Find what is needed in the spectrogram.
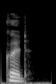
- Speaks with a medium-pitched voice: Yes, medium, 160 Hz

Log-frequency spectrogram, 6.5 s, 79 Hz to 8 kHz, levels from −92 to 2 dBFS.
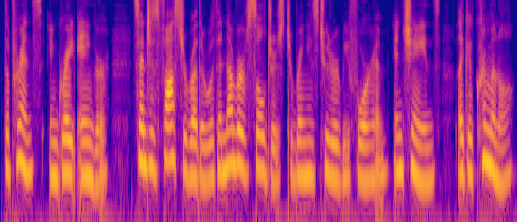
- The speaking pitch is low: No, high, 220 Hz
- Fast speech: Yes, fast, 230 wpm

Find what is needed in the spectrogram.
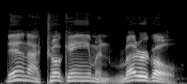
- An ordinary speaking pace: No, fast, 255 wpm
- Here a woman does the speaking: No, male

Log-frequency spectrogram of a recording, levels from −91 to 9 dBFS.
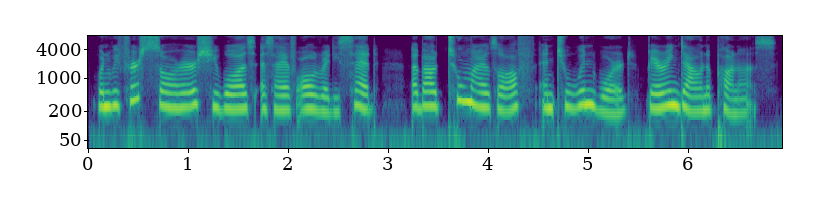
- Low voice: No, high, 240 Hz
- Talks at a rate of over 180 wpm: Yes, average, 200 wpm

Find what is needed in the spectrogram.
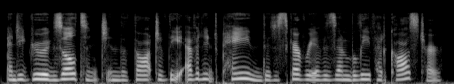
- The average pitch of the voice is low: No, high, 215 Hz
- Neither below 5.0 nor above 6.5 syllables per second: No, 6.7 syllables/s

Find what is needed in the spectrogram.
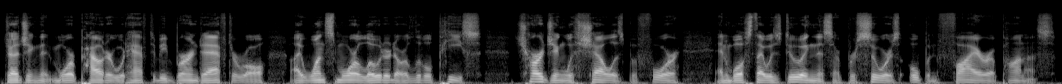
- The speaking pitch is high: No, very low, 90 Hz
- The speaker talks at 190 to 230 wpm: Yes, average, 200 wpm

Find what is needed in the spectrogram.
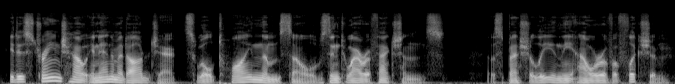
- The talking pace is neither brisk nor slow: Yes, average, 160 wpm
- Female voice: No, male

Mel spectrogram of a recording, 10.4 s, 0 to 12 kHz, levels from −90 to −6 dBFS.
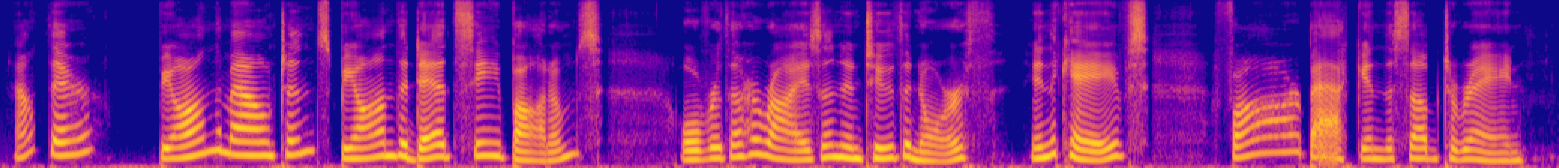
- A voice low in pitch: No, high, 230 Hz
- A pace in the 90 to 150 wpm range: Yes, average, 145 wpm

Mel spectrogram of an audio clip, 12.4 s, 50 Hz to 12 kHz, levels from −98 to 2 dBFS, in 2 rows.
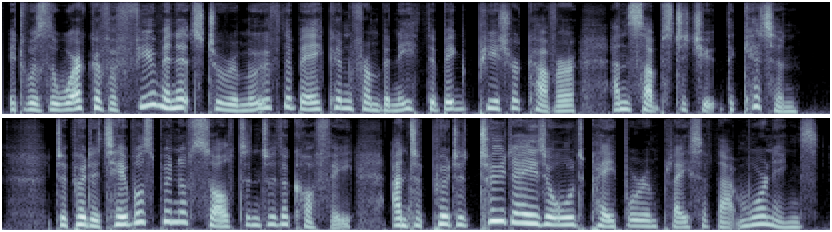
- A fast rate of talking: Yes, fast, 210 wpm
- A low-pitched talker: No, high, 200 Hz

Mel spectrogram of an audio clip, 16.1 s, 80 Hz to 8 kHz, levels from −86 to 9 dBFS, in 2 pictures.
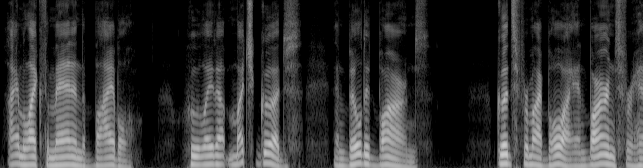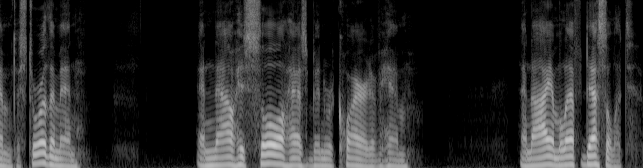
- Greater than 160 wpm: No, average, 155 wpm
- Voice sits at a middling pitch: No, low, 130 Hz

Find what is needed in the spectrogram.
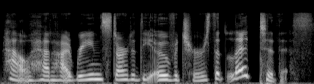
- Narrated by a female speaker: Yes, female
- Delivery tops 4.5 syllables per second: Yes, 5.3 syllables/s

